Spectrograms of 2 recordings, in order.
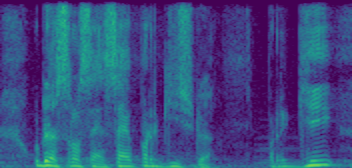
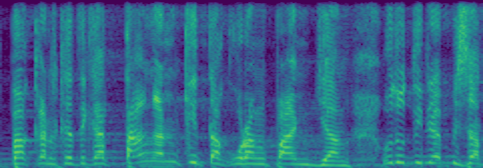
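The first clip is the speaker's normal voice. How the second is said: high-pitched, driving sermon voice; fervent preaching; 9 semitones higher, 4 dB louder than usual. Acted. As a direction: preach it to the congregation with fire. Preaching at full force.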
